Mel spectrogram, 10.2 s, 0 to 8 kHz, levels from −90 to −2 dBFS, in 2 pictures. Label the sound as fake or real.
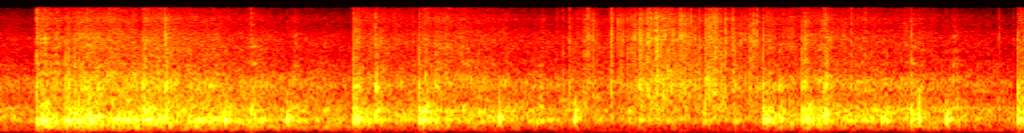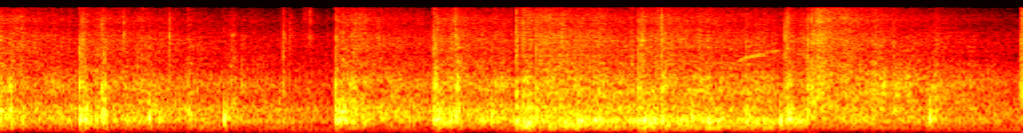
real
